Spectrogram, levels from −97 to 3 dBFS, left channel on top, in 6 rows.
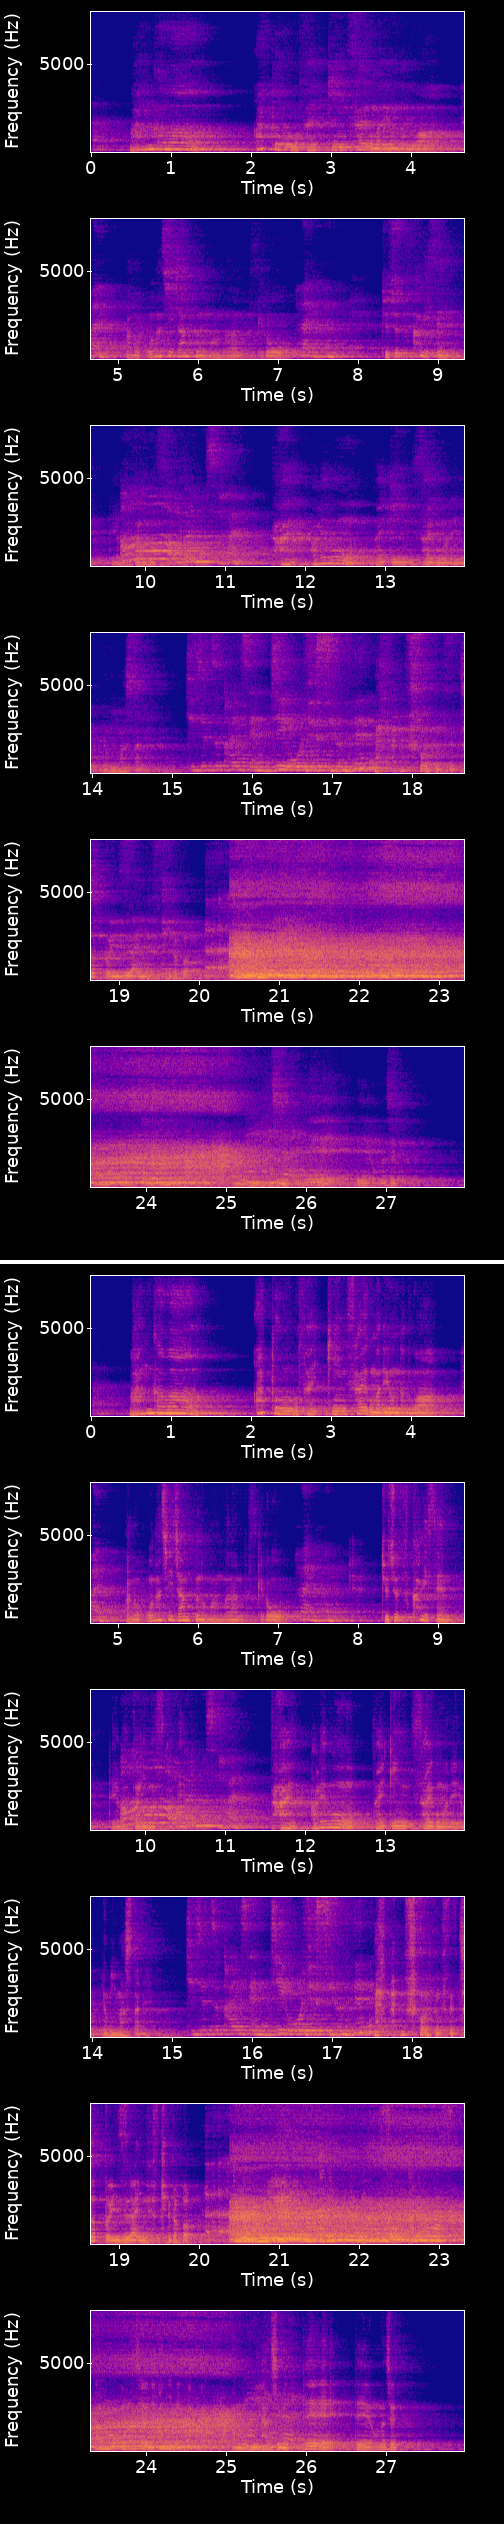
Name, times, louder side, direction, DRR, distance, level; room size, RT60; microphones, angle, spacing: voice 1, 0.5-1.4 2.0-4.3 5.1-7.1 8.3-9.2 9.5-10.5 11.6-14.7 17.5-19.9 20.8-27.1, right 4 dB, 85° right, 3 dB, 0.6 m, -33 dB
voice 2, 7.2-7.8 9.7-11.2 15.2-17.6 20.0-20.6 21.0-21.7 25.2-25.9, equal, 15° right, -7 dB, 2.6 m, -37 dB
sound 1, 20.4-25.3, equal, 15° left, 1.6 m, -27 dB
14.5 x 6.5 x 5.6 m, 2.6 s
head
